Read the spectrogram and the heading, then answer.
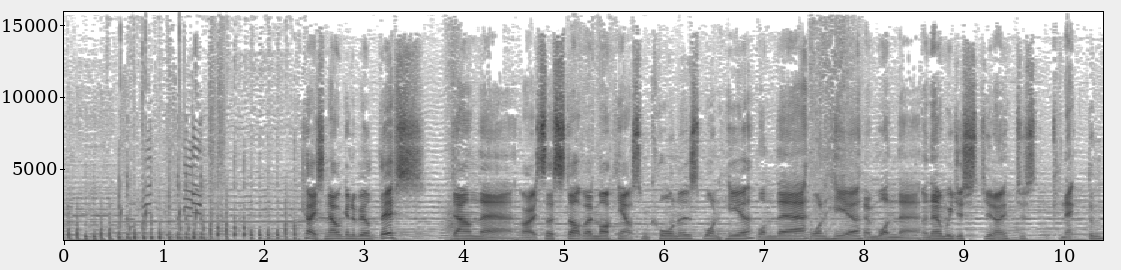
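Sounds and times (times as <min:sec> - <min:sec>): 
video game cats meowing after an explosion: 0:00.6 - 0:01.5
speech: 0:02.4 - 0:10.3.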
